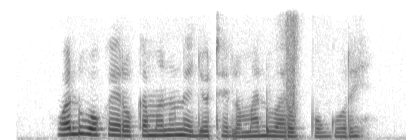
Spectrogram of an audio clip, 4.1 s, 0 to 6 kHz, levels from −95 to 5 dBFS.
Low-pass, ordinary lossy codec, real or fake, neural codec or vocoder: 5.4 kHz; none; real; none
